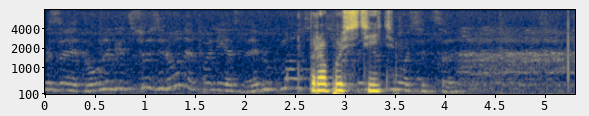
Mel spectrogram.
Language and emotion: Russian, neutral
